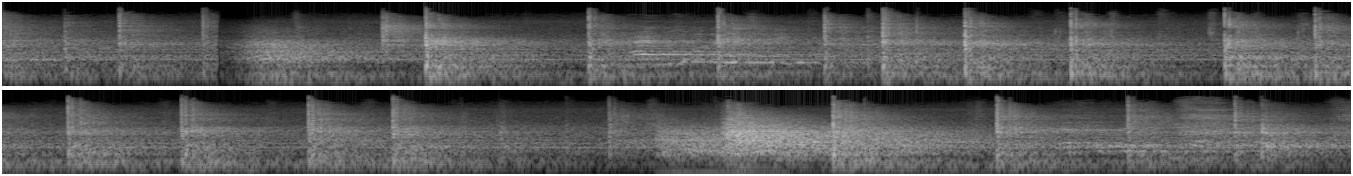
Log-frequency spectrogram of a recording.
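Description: Basketball being dribbled on a hardwood gym floor, a bounce about every half to two-thirds of a second, each echoing in the large hall, with sneakers squeaking on the floor between bounces.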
